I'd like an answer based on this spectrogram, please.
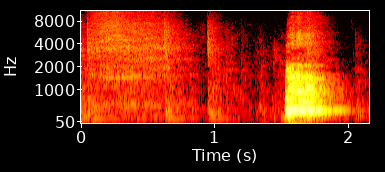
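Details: A large Doberman, a medical foster being treated for mange and skin and ear infections, gives one loud, deep, booming bark in response to other dogs he hears barking.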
